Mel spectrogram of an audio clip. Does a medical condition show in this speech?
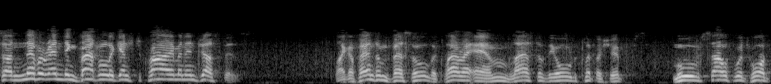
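No.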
